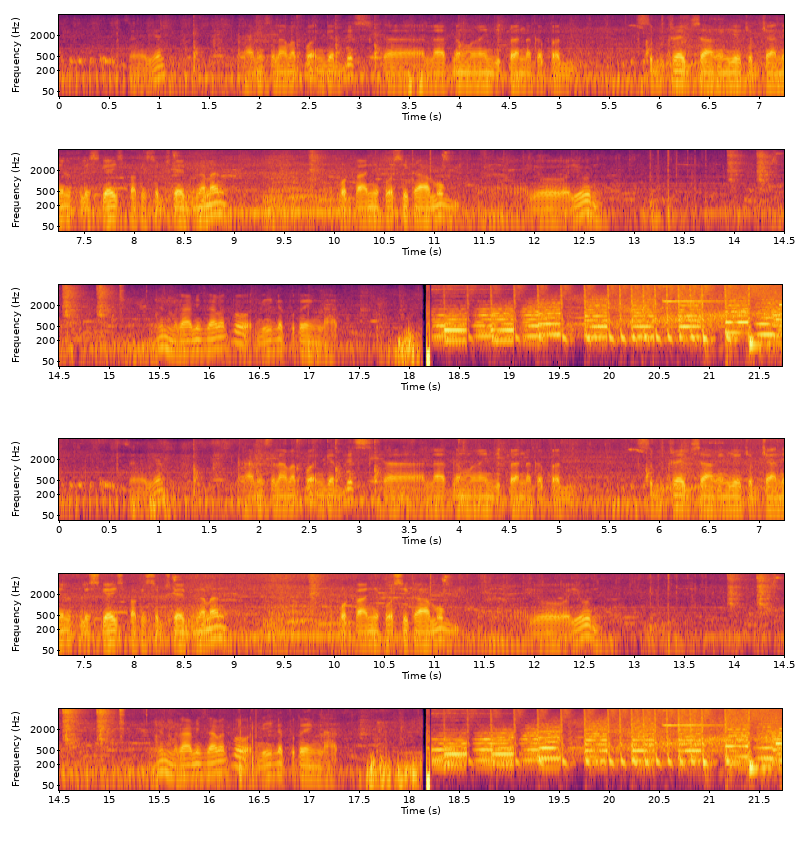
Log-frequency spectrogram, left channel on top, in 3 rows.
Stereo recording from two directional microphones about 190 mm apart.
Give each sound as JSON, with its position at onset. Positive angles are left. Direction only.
{"t": 1.9, "sound": "speech", "side_deg": 5}
{"t": 10.0, "sound": "speech", "side_deg": 15}
{"t": 15.6, "sound": "speech", "side_deg": 5}
{"t": 18.1, "sound": "music", "side_deg": 0}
